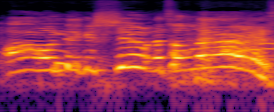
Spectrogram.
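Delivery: loud, high laughing outburst; laughing exclaim. Retold or imitated. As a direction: burst out laughing at the joke. Laughing at buddy's joke.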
